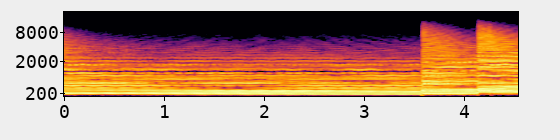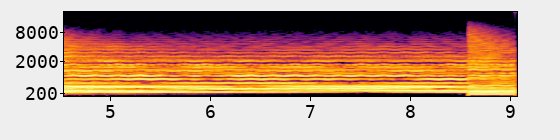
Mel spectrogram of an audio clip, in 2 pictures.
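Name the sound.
synth chord pattern, Logic Pro Alchemy Evolving Currents preset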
